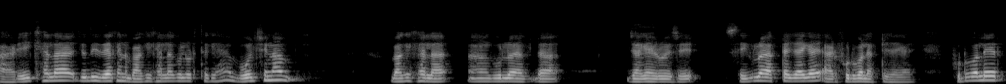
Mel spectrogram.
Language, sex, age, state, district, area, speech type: Bengali, male, 18-30, West Bengal, North 24 Parganas, urban, spontaneous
